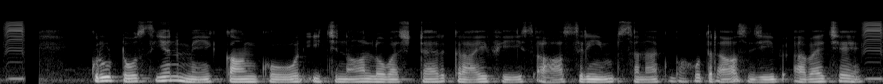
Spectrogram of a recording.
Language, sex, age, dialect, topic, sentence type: Maithili, male, 18-24, Bajjika, agriculture, statement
